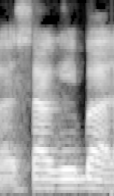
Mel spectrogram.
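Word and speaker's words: ثغبة: dari Abi Dzar ya, dengan Sagibah, dengan apa, huruf sa-nya difathahkan, goin yang bertitik kasro, dan setelahnya apa, huruf ba ya yang titik satu itu di fathah, berarti sagibah dibacanya.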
